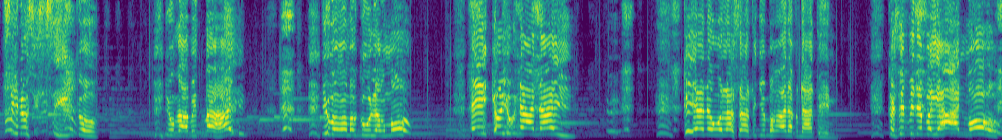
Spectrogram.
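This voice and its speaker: Anguished husband, high strained voice. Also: male voice, lively intonation, unhurried, long pauses, bright, forceful tone, soft background music, heavily acted. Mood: enraged, sobbing. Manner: tearful, accusatory, pleading. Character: anguished, blaming husband grieving his lost children. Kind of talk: emotional radio drama acting.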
